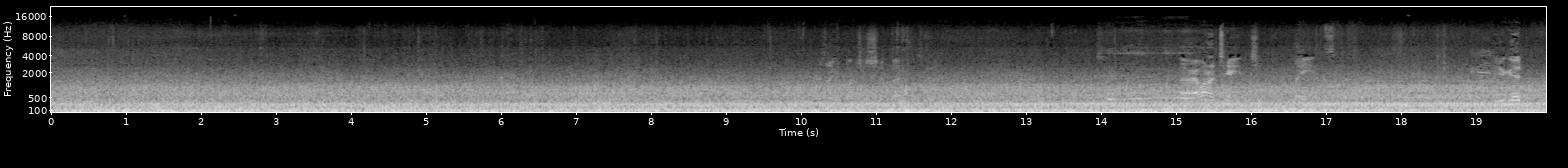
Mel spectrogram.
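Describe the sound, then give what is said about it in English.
A car drives past on a road with several lanes amid a constant, heavy road rumble, as if heard from inside another moving vehicle. Its passing blends into the steady traffic noise rather than standing out sharply. “After this car comes through.”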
